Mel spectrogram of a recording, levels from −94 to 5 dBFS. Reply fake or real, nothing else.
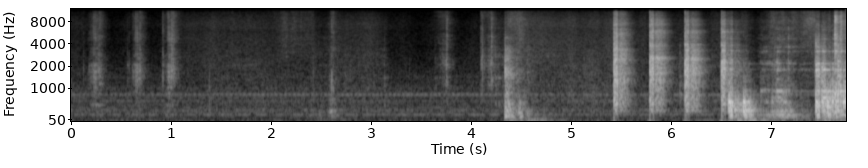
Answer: real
